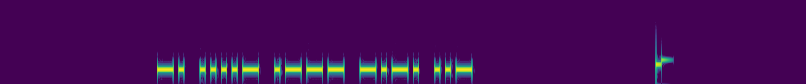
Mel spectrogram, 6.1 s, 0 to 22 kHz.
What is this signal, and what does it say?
Morse code, heard as a keyed tone, about 30 wpm, 700 Hz. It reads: N4JCU
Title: USA Call Signs - 5 Characters - 4x Character Spacing - 30wpm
